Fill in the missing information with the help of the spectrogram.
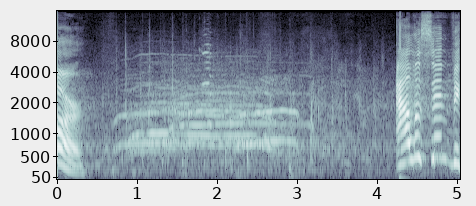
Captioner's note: audience cheering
